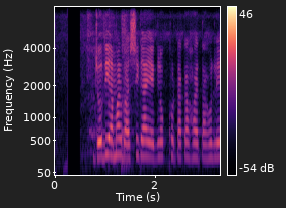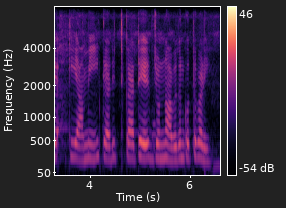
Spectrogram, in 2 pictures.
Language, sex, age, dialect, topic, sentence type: Bengali, female, 18-24, Rajbangshi, banking, question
